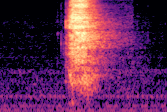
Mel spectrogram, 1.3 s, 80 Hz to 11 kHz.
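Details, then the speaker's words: Single sharp, hissing sneeze in a quiet room, deliberately induced by smelling pepper from a bowl. "Hey guys, I'm going to be showing you 3 ways to make you sneeze. Number 1, smelling pepper. So what I have here is pepper in a bowl."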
